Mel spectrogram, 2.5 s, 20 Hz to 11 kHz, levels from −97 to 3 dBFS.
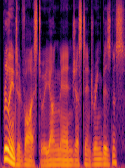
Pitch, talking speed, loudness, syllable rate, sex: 100 Hz, 215 wpm, -20 LUFS, 6.7 syllables/s, male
